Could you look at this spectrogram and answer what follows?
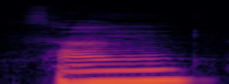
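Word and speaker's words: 상견례: 자, 이거 발음 어떻게해요? 상견예라고 합니다. 오, 니은 플러스 니은이 됐네. 이게 유화의 예외입니다.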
